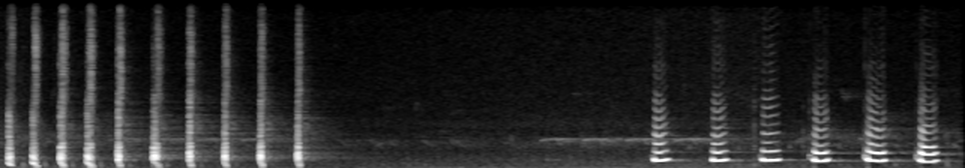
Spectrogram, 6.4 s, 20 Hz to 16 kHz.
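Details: A wild turkey gobbler in a South Carolina pasture on a rainy spring morning, 25 March 2023, during turkey season, answers a hunter's wing-bone calling. It gives a fast, rattling run of about ten throaty pulses, then a shorter burst of six warbling, down-curving gobbles.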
